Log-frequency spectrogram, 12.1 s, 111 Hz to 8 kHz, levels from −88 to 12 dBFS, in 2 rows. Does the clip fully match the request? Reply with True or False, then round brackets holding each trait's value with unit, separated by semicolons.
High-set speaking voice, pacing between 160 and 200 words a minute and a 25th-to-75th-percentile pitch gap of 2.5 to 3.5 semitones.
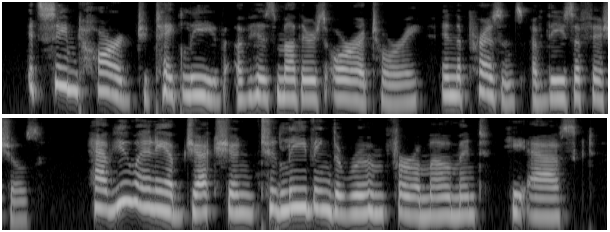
False (210 Hz; 145 wpm; 3.0 semitones)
